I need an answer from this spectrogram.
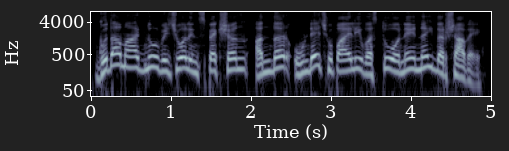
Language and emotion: Gujarati, neutral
